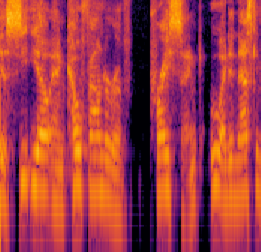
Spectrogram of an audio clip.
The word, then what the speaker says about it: Prisync: He is CEO and co-founder of Prisync. Ooh, I didn't ask him how to pronounce that. We'll find out later if I got it right. That's correct. Pricing. That's just like pricing itself, actually.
